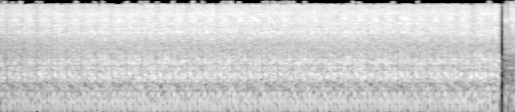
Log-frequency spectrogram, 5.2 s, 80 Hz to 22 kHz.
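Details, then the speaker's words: Idle on a TRX fitted with a new fully built 426 Hellephant (custom cam, CNC ported heads, 10% lower pulley, 2in headers, cats retained) at first start-up while data logging, not yet fully warm; loud, slightly lumpy cam chop, steady exhaust, healthy. "It has cats, so if it didn't have cats, this thing would sound absolutely ridiculous. Right now I'm data logging. We gotta let it warm up a little bit more so you guys can actually hear the cam."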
